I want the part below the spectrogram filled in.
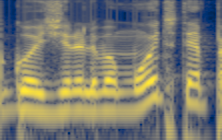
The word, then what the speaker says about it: Gojira: Em 2001, então, o Godzilla foi legalmente obrigado a mudar o seu nome, e eles acabaram mudando para Gojira, que é a pronúncia de Godzilla em japonês.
